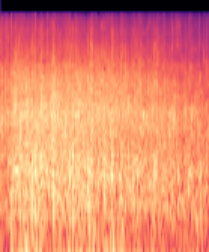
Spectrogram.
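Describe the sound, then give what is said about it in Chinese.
Applause fills a radio comedy program: dense, steady clapping at an even, loud level that runs through the whole stretch without pause and with no voices over it. “我的掌声就是多，谢谢。”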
